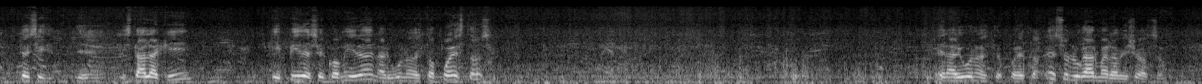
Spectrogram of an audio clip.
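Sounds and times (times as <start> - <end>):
faint chatter of people: 0.0 - 12.0
wind buffeting microphone: 0.0 - 12.0.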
